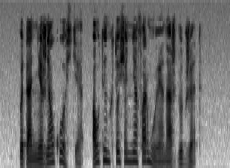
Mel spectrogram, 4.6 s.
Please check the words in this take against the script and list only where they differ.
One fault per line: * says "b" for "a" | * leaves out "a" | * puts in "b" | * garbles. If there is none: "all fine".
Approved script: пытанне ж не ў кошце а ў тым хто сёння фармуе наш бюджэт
all fine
